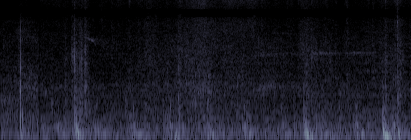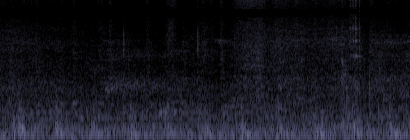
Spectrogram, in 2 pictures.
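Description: A young man talks softly and playfully close by.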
